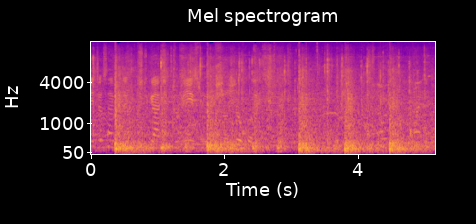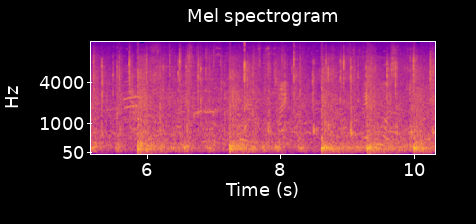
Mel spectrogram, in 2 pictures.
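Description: Horses' hooves clop on paving stones.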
